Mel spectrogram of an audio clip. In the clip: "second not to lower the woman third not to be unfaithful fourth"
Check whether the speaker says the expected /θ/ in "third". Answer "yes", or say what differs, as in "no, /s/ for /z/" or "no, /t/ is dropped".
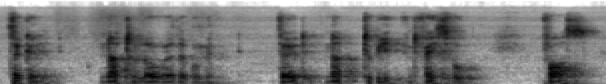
yes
